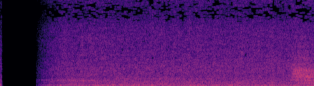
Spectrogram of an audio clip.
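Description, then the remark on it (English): Heavy rain pours down in a steady, dense hiss, loud, starting abruptly after a brief silence and continuing without pause, as rain clouds open over a valley. “The rain clouds that threatened to rain have properly sprung.”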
